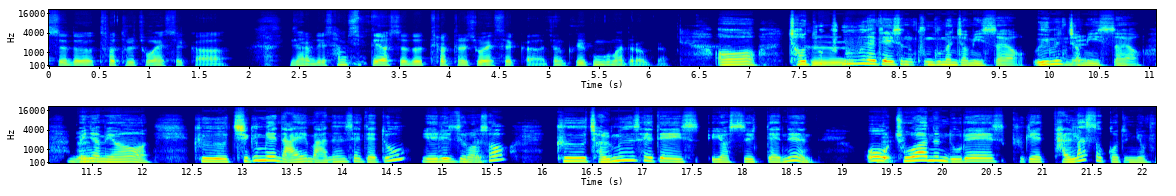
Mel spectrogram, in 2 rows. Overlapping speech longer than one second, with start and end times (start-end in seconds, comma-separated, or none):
none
